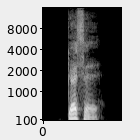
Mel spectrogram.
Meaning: gosling
- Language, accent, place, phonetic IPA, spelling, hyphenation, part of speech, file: German, Germany, Berlin, [ˈɡœsl̩], Gössel, Gös‧sel, noun, De-Gössel.ogg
